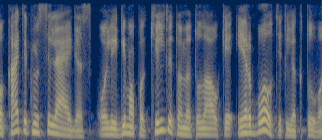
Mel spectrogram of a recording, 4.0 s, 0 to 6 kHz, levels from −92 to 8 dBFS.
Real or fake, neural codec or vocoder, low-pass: fake; codec, 16 kHz, 2 kbps, FreqCodec, larger model; 5.4 kHz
